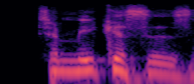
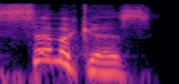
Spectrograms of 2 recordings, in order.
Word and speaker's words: Tsimikas: Tsimikas' name correctly. So when he signed, I listened to as many Greek people as possible pronounce the name. Tsimikas seems to be the way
